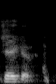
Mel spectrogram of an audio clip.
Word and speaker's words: Jakub: right yes that's correct Jacob okay well it's pronounced like it might be Jacob and uh and so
